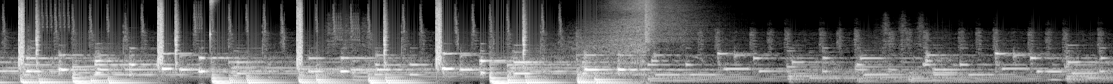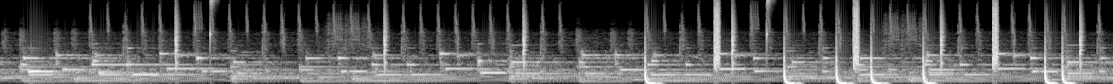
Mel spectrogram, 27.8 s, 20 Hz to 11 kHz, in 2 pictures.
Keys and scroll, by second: 0.1 ctrl+-, 1.2 ctrl+z, 5.7-6.0 space, 6.7 space, 6.9-27.8 space, 12.0 ctrl+space, 14.5 ctrl+space, 15.9 ctrl+space, 16.4 ctrl+space, 22.3 ctrl+z.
